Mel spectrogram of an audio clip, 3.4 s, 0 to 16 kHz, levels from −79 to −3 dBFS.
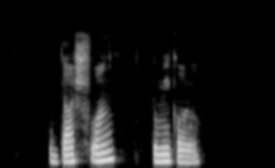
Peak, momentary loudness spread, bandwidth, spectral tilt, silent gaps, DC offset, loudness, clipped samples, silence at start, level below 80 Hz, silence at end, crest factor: -2 dBFS; 12 LU; 7.8 kHz; -7.5 dB/octave; 1.61-1.65 s, 1.78-1.88 s; under 0.1%; -19 LUFS; under 0.1%; 0.6 s; -60 dBFS; 0.95 s; 18 dB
